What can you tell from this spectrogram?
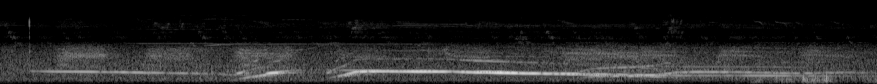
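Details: Pack of white Arctic wolves in a zoo howling together; a long level howl gives way to short upward-sweeping calls, then a loud falling howl joined by other voices, with a brief low thump near the end.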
